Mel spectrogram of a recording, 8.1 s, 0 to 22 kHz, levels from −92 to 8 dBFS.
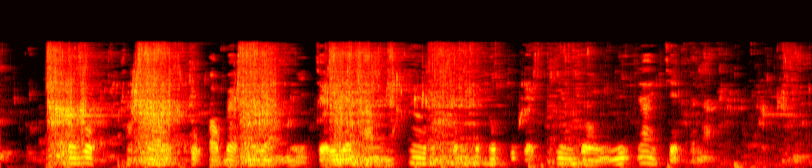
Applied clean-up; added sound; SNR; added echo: classical method log-MMSE.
